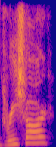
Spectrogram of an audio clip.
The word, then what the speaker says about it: Richard: Somebody said that is actually how you pronounce is Rishard.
